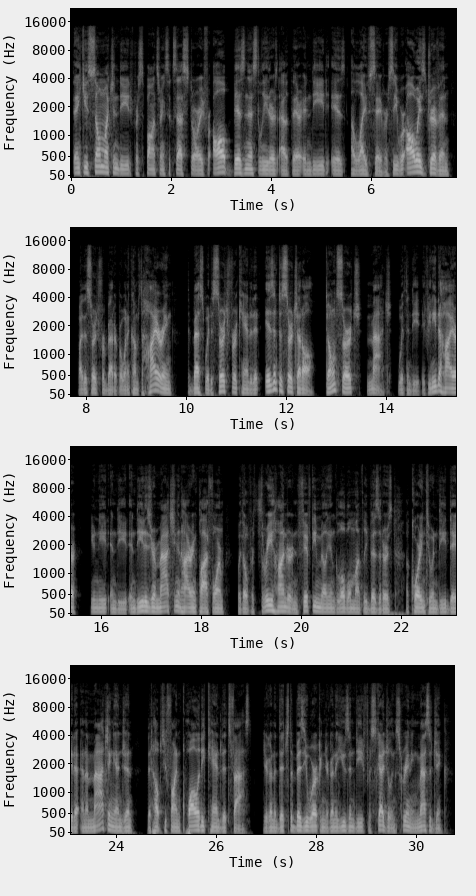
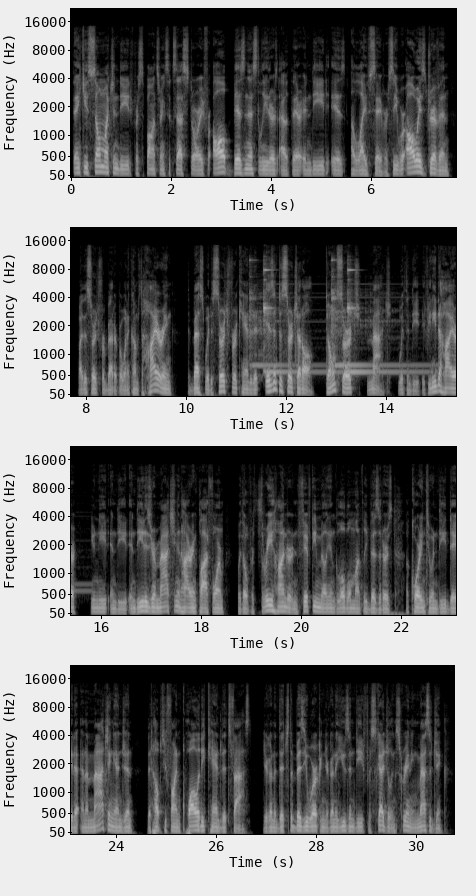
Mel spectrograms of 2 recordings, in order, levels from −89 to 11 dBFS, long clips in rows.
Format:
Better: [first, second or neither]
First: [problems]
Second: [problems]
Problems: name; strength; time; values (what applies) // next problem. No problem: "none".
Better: first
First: none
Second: doorbell; loud; from 11 to 14 s; peak 2 dB above the speech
